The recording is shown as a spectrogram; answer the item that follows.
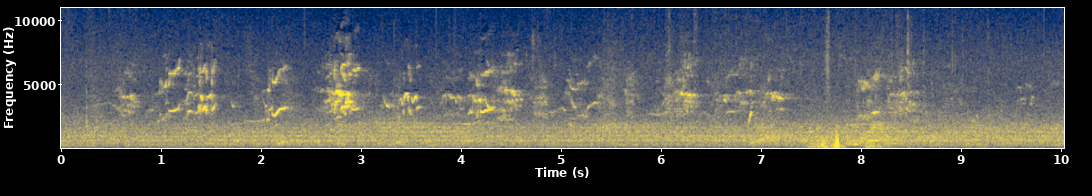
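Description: Small birds chirping in short, quick twittering phrases, on and off, over a steady background hiss. A single brief low thump about three-quarters of the way through.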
